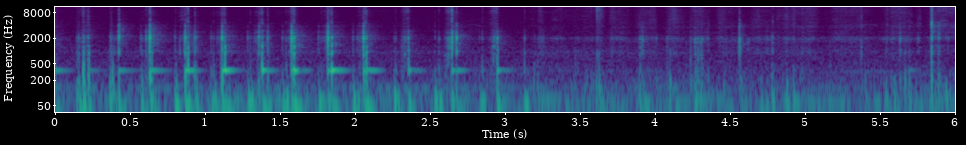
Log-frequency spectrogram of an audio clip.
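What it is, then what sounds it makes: Silicone scalp massager brush. Long nails tap rapidly on the hollow handle side of a pink silicone scalp massager brush, giving short hollow knocks with a low ringing tone over the first three seconds. Softer scratching and rubbing follow as the brush is turned in the hands, with a few light clicks and one sharper tap near the end.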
